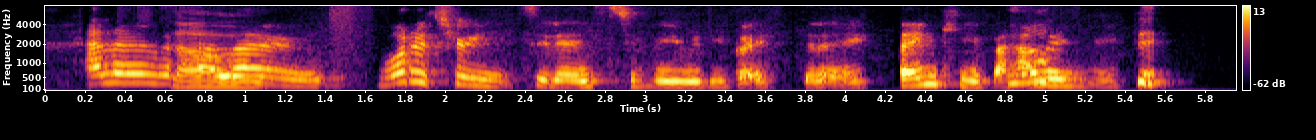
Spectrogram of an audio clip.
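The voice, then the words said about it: English accent. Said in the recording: “Coming all the way from England. And we get to hear this wonderful accent.”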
